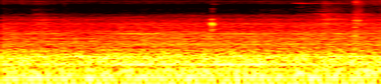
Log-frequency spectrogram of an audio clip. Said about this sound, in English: And there's a truck here. Oh, God.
